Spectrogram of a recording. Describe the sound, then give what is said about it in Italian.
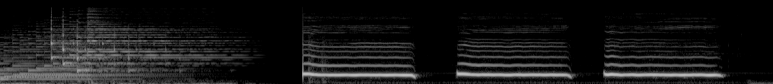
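A whimpering, crying sound effect of mosquitoes: three long, loud whining tones with slightly wavering pitch, separated by short gaps, after a dense swell of buzzy tonal noise. No one speaks. “Ma cos'è? Sono le zanzare che piangono, non passano brisa.”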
